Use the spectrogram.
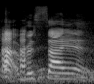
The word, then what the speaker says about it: Versailles: Versailles. I like it. You're pronouncing it correctly, like a true Miamian.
